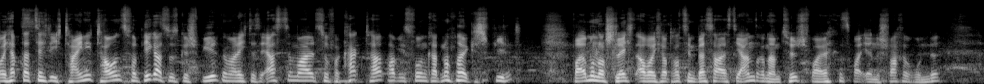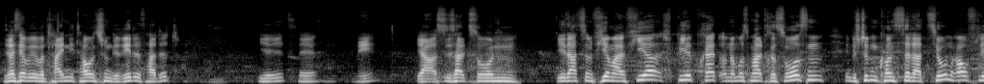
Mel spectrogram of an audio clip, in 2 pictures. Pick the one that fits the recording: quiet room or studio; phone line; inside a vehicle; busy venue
busy venue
